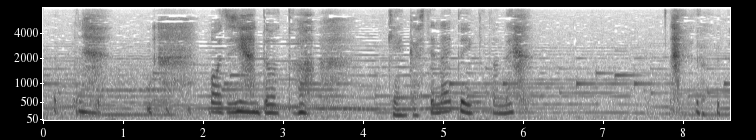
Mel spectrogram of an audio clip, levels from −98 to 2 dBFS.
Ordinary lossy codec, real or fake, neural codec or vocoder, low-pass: none; real; none; none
